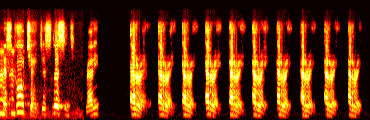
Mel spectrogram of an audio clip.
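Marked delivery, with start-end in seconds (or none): 2.6-7.2 very fast rapid-fire speech, lower pitch. Teaching a rolled R drill, saying it very fast. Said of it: "just say it as quickly as you can".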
